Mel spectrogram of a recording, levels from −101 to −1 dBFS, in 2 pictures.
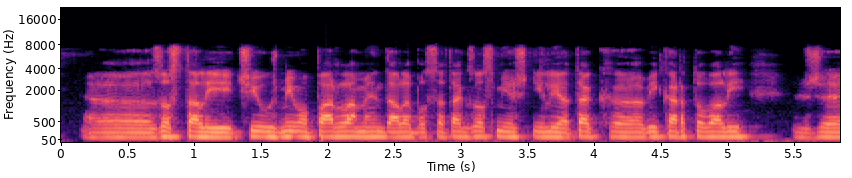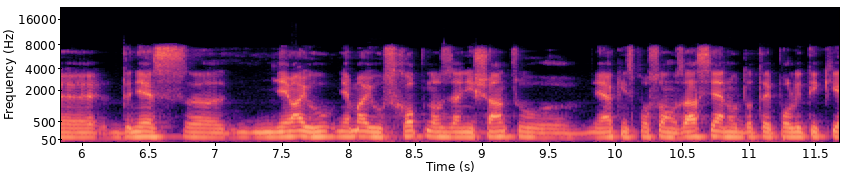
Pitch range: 105-115 Hz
